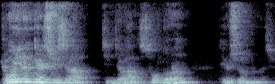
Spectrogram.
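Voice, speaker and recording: With a sing-song delivery, a high voice and a dark tone, a pastor preaches at a moderate pace in a church sanctuary. His rhetorical questions build to emphatic outbursts, heard through a distant mic in a highly echoey hall.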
